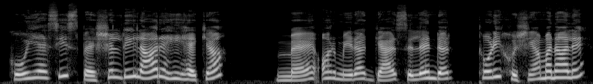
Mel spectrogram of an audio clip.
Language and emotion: Hindi, surprised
